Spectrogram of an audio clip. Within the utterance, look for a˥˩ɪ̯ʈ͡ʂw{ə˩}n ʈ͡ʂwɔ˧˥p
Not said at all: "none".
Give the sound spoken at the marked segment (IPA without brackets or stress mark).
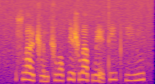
ə˩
